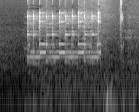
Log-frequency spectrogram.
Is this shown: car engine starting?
no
